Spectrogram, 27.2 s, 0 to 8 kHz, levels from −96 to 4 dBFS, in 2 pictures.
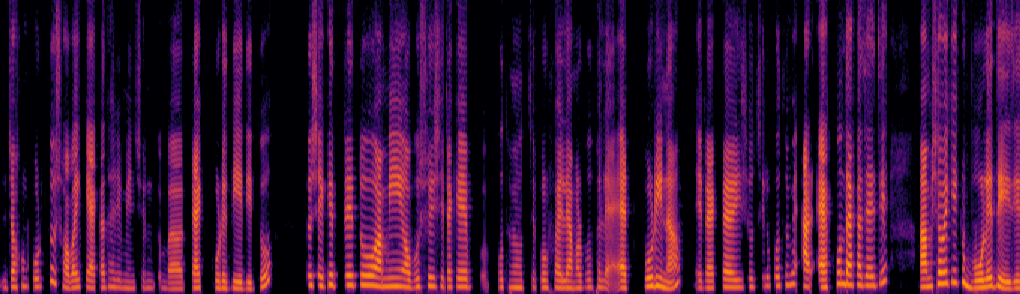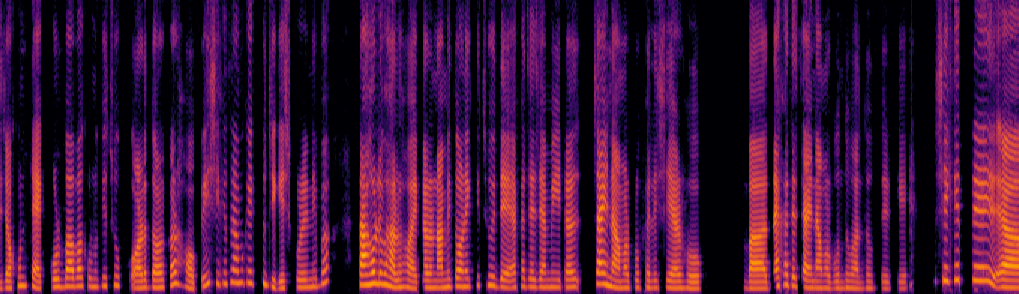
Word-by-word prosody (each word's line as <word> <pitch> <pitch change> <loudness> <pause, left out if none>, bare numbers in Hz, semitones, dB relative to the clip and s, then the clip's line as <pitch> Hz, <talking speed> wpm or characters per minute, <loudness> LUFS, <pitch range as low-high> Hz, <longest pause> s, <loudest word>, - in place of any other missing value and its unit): যখন 210 +2 -3
করতো 215 +10 -8 0.2
সবাইকে 195 +2 -2
একাধারে 195 +2 -9
মেনশন 180 +1 -15
এ - - -25 0.2
বা, 165 - -5 0.2
ট্যাগ 190 0 +3
করে 185 -1 -3
দিয়ে 175 -2 -1
দিতো। 165 +7 -7 0.6
তো - - -6
সেক্ষেত্রে 260 +1 -1 0.2
তো 265 - +2 0.2
আমি 225 +1 0 0.2
অবশ্যই 220 +4 -5
সেটাকে 215 0 -2 0.2
প - - -57 0.2
১ম 205 0 -11
এ - - -4
হচ্ছে 190 +2 -17
প্রোফাইল 195 -1 -3
আমার 185 0 -5
প্রোফাইল 200 -1 -10 0.2
এড 185 - +1 0.2
করি 235 +1 +4
না। 170 - +3 0.4
এটা 190 0 -2
একটা 200 +3 -1 0.2
ইস্যু 215 +2 -11
ছিল 235 0 -15
১ম 240 +2 -5
এ। - - -7
আর 215 - +4 0.2
এখন 210 +9 -3
দেখা 265 -1 +5
যায় 245 0 +2
যে 335 - -2 0.5
আমি 220 +1 +6
সবাইকে 305 +2 +5
একটু 315 -2 +1
বলে 200 +3 +5
দেই 185 -5 +5
যে, 180 - 0
"যখন 245 +7 -2
ট্যাগ 175 - +2
করবা 215 +2 +2
বা, 235 - +4
কোন 225 - -6
কিছু 240 +2 -7 0.2
করার 185 +1 +2
দরকার 200 +8 +1
হবে, 180 +3 -3
সেক্ষেত্রে 300 +2 -5
আমাকে 325 0 -6
একটু 305 - -6
জিজ্ঞেস 185 -2 -2
করে 200 0 -1
নিবা।" 220 +9 -4 0.5
তাহলে 295 +3 +8
ভালো 200 -2 +4
হয়। 185 -3 +1
কারণ, 195 0 +2
আমি 200 - -2
তো - - -4
অনেক 215 0 -1
কিছুই 255 0 -4
দেখা 195 +3 -1
যায় 210 -1 -2
যে, - - +1
আমি 205 0 -5
এটা 205 0 +1 0.3
চাই 290 0 +8
না - - +5
আমার 190 0 -2
প্রোফাইলে 195 -1 -7
শেয়ার 180 -3 +1
হোক, 170 0 -2 0.6
বা 175 - +7 0.3
দেখাতে 240 +1 +1
চাই 205 -3 +5
না 180 - +1
আমার 180 -1 -5
বন্ধু-বান্ধবদেরকে। 175 -1 -8 0.5
সেক্ষেত্রে 385 +1 0 0.3
অ্যা 200 -1 +9
205 Hz, 190 wpm, -24 LUFS, 185-240 Hz, 0.6 s, অ্যা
